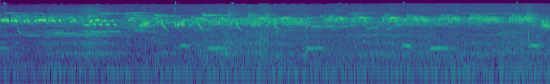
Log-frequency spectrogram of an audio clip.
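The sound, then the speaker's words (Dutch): A busy outdoor chorus of birdsong in the Tetjehorn nature area, with many high chirps and trills overlapping steadily and continuously, including a bird song that begins with a run of repeated 'ti' notes before continuing, alongside a soft background hum of other birds and insects. “Je begint altijd met ti, ti, ti, ti, ti, ti, ti, ti, ti, ti. En dan gaat hij verder.”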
